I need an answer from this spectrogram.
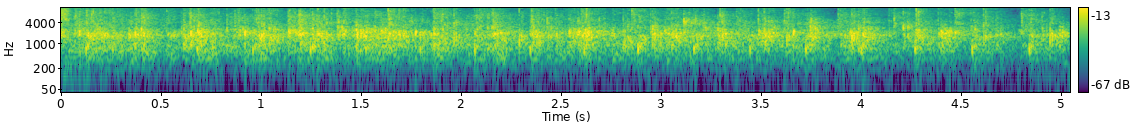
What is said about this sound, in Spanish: Pues un fuerte aplauso nuevamente a la cuenta de tres. Uno, dos, tres.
